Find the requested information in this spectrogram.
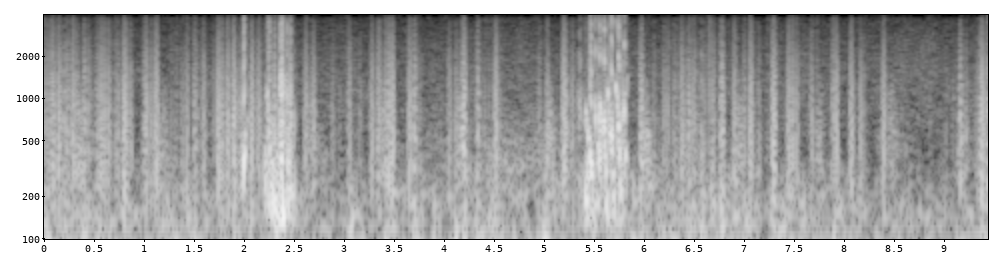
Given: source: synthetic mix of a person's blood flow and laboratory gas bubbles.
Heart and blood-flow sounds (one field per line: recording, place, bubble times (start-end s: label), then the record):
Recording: Doppler ultrasound of blood flow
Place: subclavian vein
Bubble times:
1.96-2.06 s: bubbles
2.19-2.54 s: bubbles
5.38-5.85 s: bubbles
From the record:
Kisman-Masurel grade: 223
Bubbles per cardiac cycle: several, 3 to 8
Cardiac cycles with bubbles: 10 to 50%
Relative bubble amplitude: loud (0.450 to 0.775)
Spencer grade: 2 (many but less than half of the cardiac periods contain bubble signals, singularly or in groups)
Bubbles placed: anywhere in the cardiac cycle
